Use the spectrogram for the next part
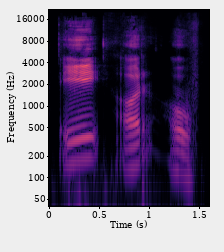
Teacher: उच्चारण के समय जब जिभ्या की ऊंचाई संवृत की तुलना में कम रहती है। ऊपर और नीचे के दांत थोड़े दूर रहते हैं। खुलते हैं अर्थात आधे ही बंद रहते हैं। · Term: अर्ध संवृत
